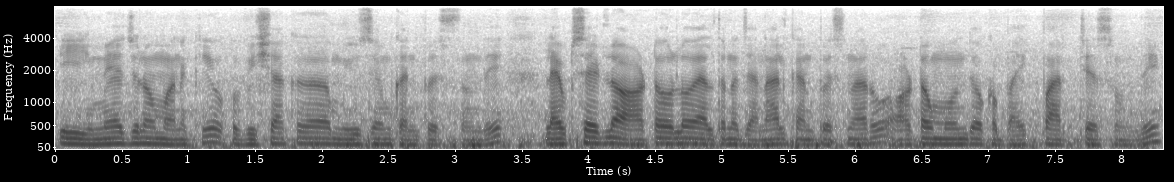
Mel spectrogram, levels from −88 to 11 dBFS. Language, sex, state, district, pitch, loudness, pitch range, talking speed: Telugu, male, Andhra Pradesh, Visakhapatnam, 110 Hz, -21 LUFS, 105-120 Hz, 160 wpm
